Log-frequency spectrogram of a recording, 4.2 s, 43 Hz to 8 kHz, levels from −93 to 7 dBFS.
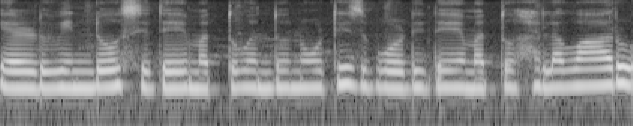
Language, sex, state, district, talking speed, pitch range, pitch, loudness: Kannada, female, Karnataka, Mysore, 155 wpm, 210-220 Hz, 215 Hz, -15 LUFS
